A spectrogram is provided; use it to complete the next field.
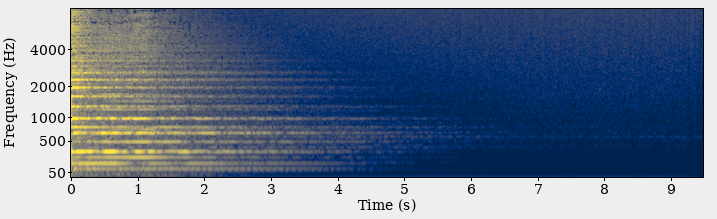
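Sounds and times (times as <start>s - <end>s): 
piano arpeggio: 0.0s - 2.8s.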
